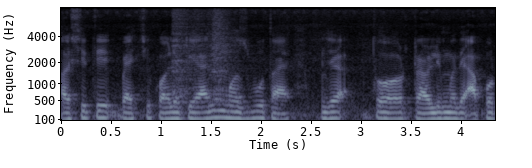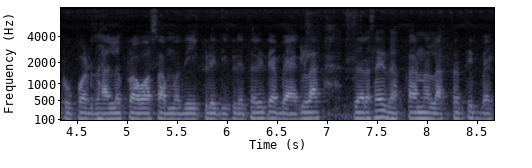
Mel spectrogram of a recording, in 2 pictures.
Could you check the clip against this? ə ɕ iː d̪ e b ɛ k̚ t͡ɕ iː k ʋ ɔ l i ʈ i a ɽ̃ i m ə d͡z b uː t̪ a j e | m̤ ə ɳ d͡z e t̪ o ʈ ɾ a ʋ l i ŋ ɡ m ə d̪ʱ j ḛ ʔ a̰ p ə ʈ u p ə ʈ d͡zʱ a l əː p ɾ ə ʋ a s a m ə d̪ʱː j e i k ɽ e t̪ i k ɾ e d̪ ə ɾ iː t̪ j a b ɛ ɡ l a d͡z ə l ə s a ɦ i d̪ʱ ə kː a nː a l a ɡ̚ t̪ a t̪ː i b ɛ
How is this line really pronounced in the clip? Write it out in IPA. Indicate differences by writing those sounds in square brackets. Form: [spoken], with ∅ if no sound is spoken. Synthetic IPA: ə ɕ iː [t̪] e b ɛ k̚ t͡ɕ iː k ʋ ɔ l i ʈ i a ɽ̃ i m ə d͡z b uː t̪ a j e | m̤ ə ɳ d͡z e t̪ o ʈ ɾ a ʋ l i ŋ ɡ m ə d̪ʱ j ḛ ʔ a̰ p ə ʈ u p ə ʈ d͡zʱ a l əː p ɾ ə ʋ a s a m ə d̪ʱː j e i k ɽ e t̪ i k [ɽ] e [t̪] ə ɾ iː t̪ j a b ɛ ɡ l a d͡z ə [ɾ] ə s a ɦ i d̪ʱ ə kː a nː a l a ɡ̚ t̪ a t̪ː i b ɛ

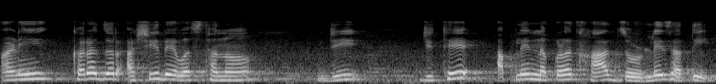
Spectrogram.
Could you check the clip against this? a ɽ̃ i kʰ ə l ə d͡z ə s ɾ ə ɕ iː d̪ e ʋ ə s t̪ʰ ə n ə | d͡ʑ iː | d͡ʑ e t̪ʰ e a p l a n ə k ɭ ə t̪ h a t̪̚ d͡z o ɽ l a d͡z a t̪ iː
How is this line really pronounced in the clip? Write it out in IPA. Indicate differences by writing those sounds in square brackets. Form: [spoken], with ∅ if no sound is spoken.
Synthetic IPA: a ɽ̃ i kʰ ə [ɾ] ə d͡z ə [∅] ɾ ə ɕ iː d̪ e ʋ ə s t̪ʰ [a] n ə | d͡ʑ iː | d͡ʑ [i] t̪ʰ e a p l [e] n ə k ɭ ə t̪ h a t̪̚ d͡z o ɽ l [e] d͡z a t̪ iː

